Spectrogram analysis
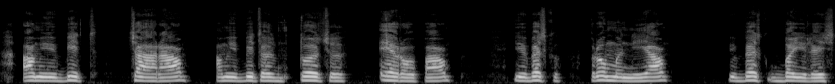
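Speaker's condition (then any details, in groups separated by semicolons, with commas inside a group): Down syndrome; adult man, 33 years old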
